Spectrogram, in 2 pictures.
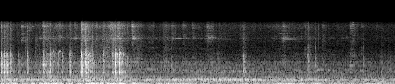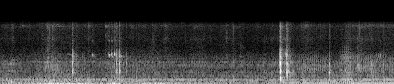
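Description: Inside a double-decker bus: the engine runs with a steady low hum while loose interior fittings rattle and click as the bus slows to a stop. There is a sharp click about ten seconds in, and then the engine idles with a steady rumble.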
